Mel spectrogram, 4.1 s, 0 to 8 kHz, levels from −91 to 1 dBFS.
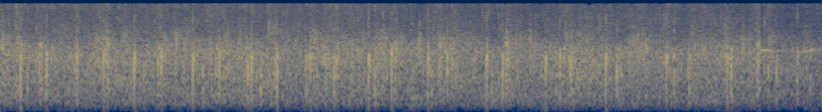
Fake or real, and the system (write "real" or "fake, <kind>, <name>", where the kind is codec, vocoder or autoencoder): real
